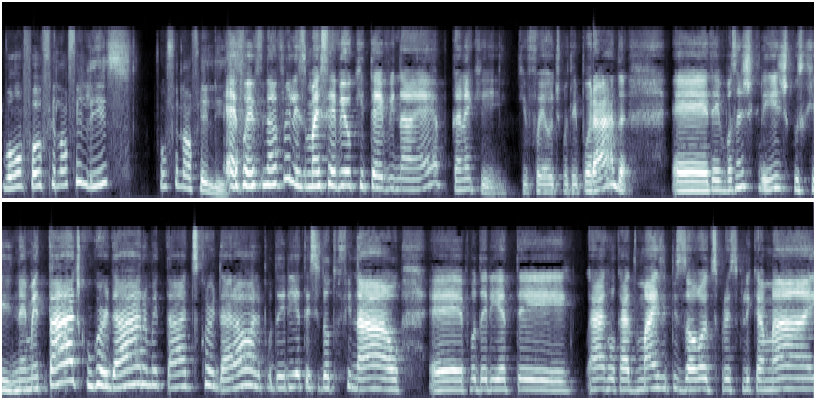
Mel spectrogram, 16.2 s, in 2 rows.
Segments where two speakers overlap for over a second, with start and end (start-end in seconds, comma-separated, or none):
none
